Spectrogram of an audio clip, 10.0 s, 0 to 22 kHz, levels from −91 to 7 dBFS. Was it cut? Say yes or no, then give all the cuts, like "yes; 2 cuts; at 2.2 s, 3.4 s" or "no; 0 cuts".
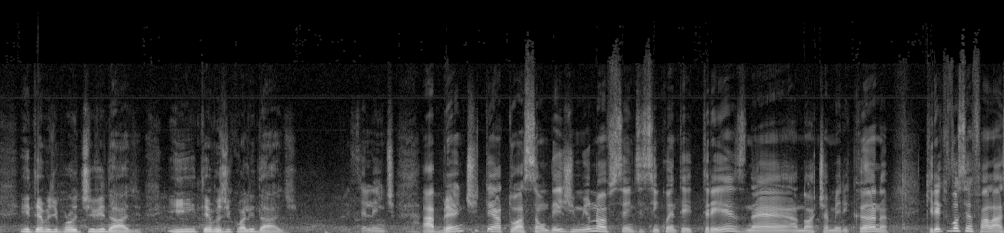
no; 0 cuts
